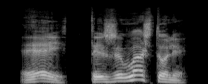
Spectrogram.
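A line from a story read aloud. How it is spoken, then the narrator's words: Rough question. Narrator (Russian): грубо спросил Том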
